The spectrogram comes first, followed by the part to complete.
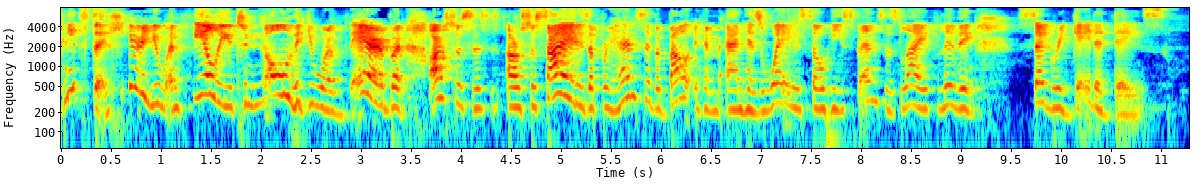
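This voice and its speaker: Over noticeable background noise, a woman speaks fairly slowly in a high pitch with lively intonation. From Malawi. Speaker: poet. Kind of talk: spoken word poetry performance. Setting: live event.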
